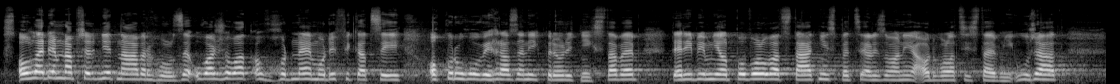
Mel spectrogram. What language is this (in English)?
Czech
